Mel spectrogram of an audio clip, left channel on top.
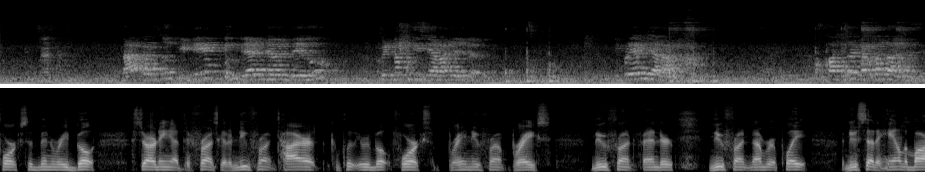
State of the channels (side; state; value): both; different; correlation 0.00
